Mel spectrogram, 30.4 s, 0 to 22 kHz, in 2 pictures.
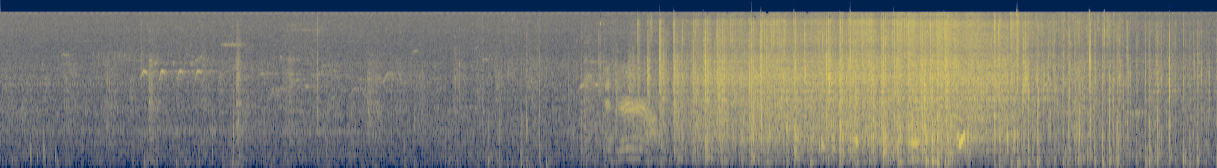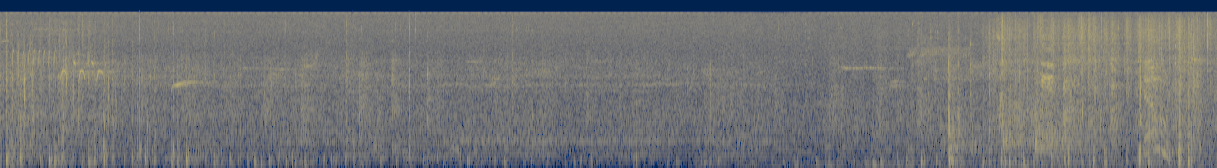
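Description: A horse galloping on turf: rapid hoofbeats swell loud as it passes close, peak about 12 seconds in and fade away. Hoofbeats build again in the last few seconds as a horse approaches.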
